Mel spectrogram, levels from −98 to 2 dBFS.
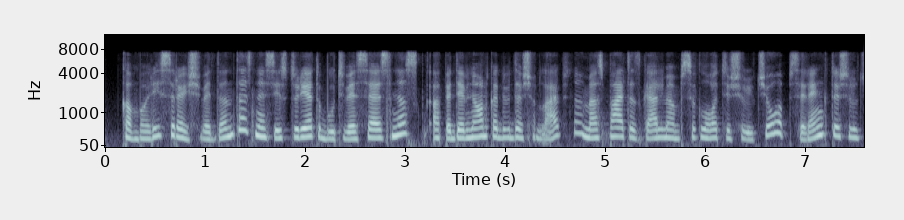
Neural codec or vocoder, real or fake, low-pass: codec, 16 kHz, 0.8 kbps, ZipCodec; fake; 7.2 kHz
